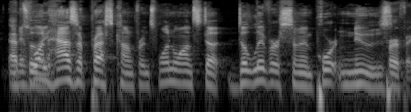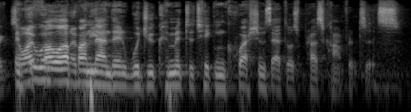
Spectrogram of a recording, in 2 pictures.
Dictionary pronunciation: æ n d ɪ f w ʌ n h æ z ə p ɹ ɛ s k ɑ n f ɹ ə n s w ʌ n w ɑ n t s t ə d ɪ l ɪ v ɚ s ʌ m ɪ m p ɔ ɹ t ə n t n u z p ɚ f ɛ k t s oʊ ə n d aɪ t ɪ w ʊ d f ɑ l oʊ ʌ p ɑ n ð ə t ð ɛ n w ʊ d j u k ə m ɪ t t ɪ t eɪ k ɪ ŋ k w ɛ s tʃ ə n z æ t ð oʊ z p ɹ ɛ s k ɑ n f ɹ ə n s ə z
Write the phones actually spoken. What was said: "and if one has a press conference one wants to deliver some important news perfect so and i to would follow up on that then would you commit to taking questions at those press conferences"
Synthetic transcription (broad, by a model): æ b ɪ f w ʌ n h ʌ z ə p ɹ ɛ s k ɑ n f ɹ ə n s w ʌ n w ɑ n t s t ə d ɪ l ɪ v ɚ s ʌ m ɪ m p ɔ ɹ t n n u z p ɚ f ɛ k t s oʊ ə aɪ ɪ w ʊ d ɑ l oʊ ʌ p n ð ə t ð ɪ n w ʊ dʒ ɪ k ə m ɪ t t ɪ t eɪ k ɪ ŋ k w ɛ s tʃ ə n z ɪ t ð oʊ z p ɹ ɛ s k ɑ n f ɹ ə n s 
